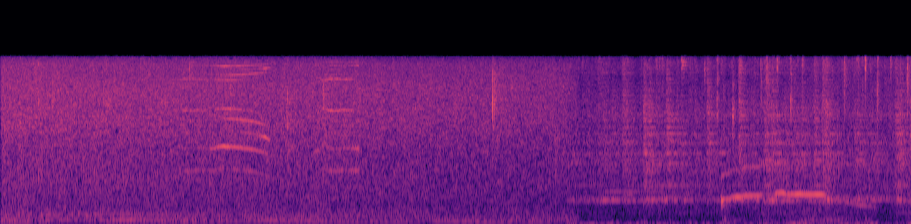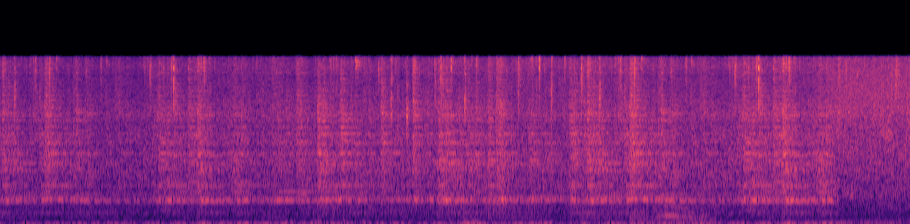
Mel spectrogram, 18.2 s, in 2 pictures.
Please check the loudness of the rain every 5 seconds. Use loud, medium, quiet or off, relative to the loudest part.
medium, medium, loud, loud.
